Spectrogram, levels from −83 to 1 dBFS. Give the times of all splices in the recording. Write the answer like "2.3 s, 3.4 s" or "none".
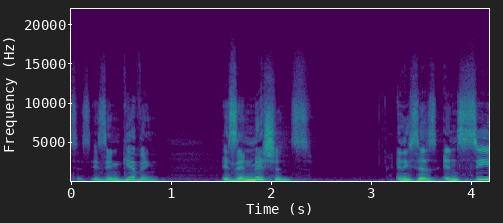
none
